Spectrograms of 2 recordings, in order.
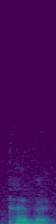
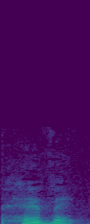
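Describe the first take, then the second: First: It is said calmly at a neutral volume. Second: It is said louder and more forcefully. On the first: The speaker is still patient. "The first time it is calm, it is neutral" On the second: The speaker is growing frustrated. "The second time louder"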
